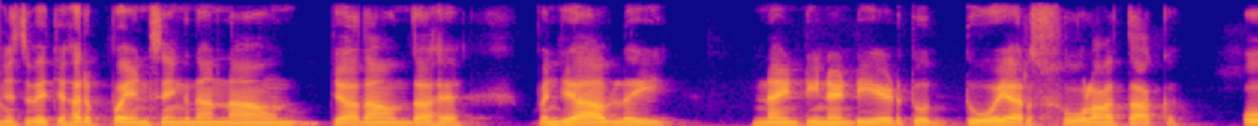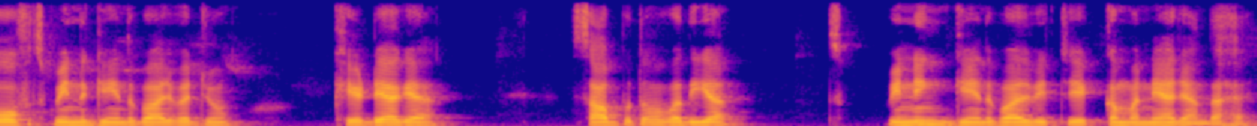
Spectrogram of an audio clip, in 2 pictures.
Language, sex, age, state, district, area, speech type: Punjabi, male, 18-30, Punjab, Amritsar, urban, spontaneous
